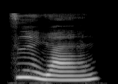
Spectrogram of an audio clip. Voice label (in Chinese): "自然", tone sandhi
